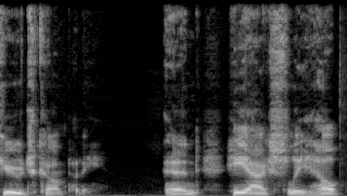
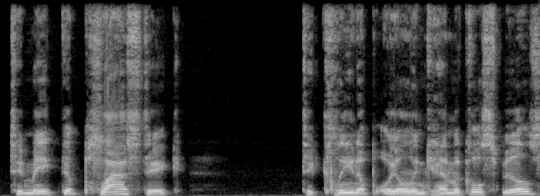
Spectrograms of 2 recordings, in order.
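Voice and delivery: raised, louder incredulous retelling with a laugh; retold disbelief; 5 semitones higher, 4 dB louder than usual. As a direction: replay the moment it clicked, stunned and amused. Retelling his own shocked reaction.

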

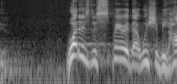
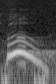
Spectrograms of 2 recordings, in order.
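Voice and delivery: whoop; 11 semitones higher than usual. Real, not acted. Excited whoop after call.

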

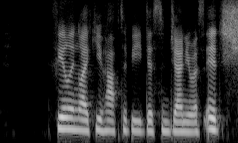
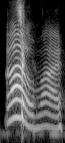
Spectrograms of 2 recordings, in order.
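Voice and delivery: usual speaking voice

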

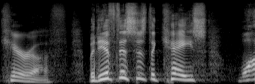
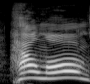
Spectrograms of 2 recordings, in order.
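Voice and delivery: louder, higher cry of appeal; 4 semitones higher, 5 dB louder than usual. Acted. Martyrs calling out to God, crying out. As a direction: call it out as a loud plea. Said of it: "called out in a loud voice".

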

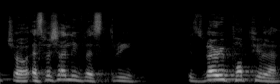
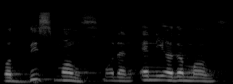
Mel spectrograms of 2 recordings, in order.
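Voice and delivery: ordinary talk, nothing marked

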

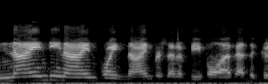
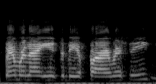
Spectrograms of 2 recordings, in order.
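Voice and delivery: a hint of a grandpa reminiscing, higher and fast; old man; 9 semitones higher, 3 dB louder, faster than usual. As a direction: lightly play a rambling old man. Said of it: "I'm an old man talking".

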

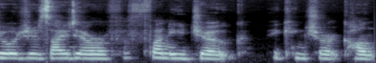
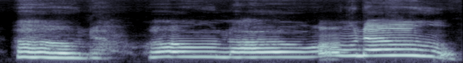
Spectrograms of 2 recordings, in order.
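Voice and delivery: rising, louder panicked wail; 5 semitones higher, 6 dB louder, much slower than usual. A narrator's reading. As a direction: spiral up into panic. Hermione panics.

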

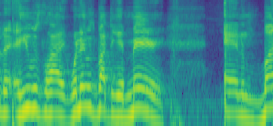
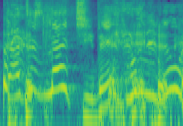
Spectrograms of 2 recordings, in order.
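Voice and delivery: mock outrage; 10 semitones higher than usual.

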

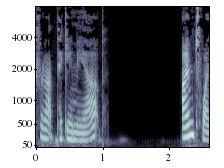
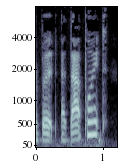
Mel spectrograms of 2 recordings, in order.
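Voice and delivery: ordinary delivery, nothing marked

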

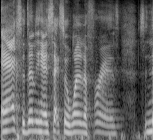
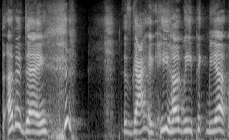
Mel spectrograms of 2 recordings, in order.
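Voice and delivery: ordinary talk

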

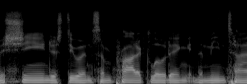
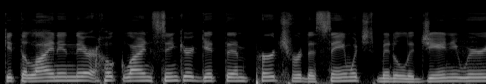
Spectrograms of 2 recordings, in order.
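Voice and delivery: put-on ice-fishing uncle in a thick Minnesota accent; 8 semitones higher than usual. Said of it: "I'm still working on my Minnesota accent".

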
